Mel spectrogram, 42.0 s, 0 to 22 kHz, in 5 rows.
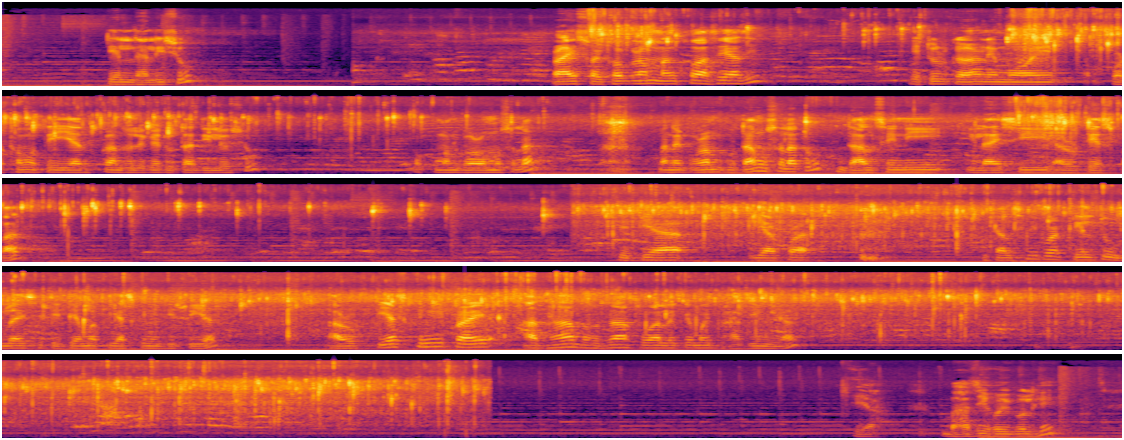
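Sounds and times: spices frying in oil: 4.3 - 37.3
crackles and pops: 16.1 - 20.3.

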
